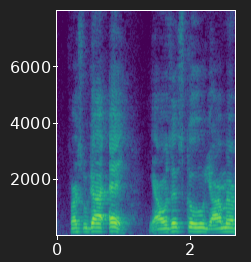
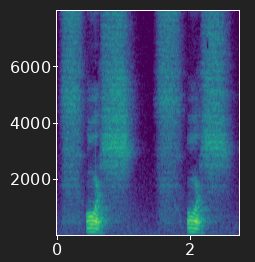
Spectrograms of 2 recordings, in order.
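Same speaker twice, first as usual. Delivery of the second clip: whispered sound demo; 6 dB quieter, slower than usual. Shown as a demonstration. Teacher whispers the two sounds of Shen slowly. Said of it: "Then we got Shen".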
